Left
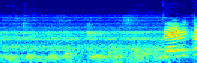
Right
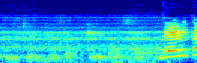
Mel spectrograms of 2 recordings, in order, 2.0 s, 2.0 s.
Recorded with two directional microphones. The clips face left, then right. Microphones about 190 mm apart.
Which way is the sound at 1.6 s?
40° right (ahead or behind).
